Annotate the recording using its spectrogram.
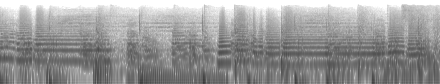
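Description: Brass band playing live: trumpets and trombones hold and change notes together over bass and drums, with sharp drum hits cutting through.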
